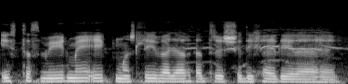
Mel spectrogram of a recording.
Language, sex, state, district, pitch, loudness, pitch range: Hindi, male, Uttar Pradesh, Lalitpur, 135 Hz, -14 LUFS, 130-145 Hz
